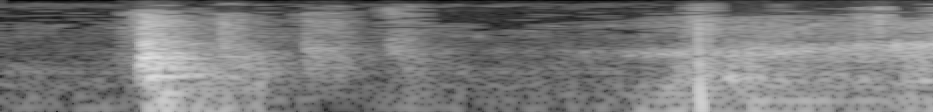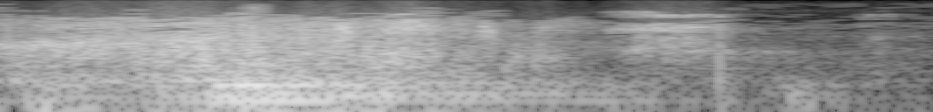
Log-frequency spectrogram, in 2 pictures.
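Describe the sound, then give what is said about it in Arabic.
A door is opened and then slammed, giving two sharp, separate thuds. A swelling, rushing roar builds up afterwards and slowly fades out. “من فضلك افتح الباب ده وتفضلي.”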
